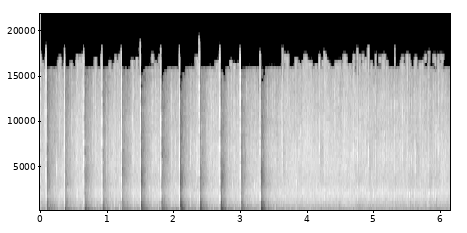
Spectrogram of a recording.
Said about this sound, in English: Let's give these guys a round of applause for their hard work.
